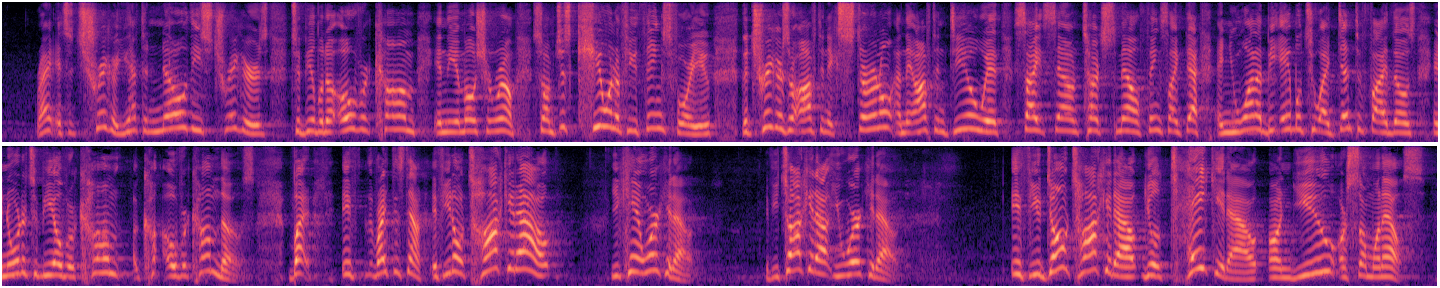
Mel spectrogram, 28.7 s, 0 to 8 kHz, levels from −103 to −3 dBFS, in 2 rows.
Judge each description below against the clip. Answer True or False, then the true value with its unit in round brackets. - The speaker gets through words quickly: True (210 wpm)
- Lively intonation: False (4.3 semitones)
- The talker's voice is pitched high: True (250 Hz)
